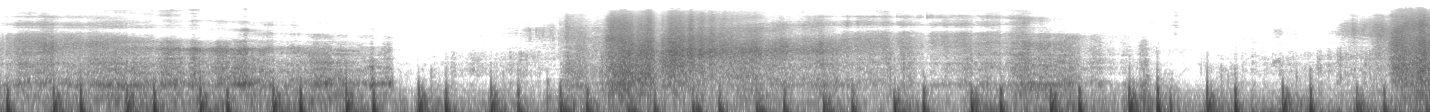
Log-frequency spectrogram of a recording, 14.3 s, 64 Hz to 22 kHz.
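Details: Soft, muffled low thumps at about 80 a minute under fabric rustling, heard close up in a 3Dio binaural ASMR hugging roleplay; a steady heartbeat.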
